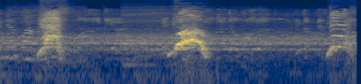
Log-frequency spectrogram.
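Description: A young boy shouts loudly in short bursts, close by.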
